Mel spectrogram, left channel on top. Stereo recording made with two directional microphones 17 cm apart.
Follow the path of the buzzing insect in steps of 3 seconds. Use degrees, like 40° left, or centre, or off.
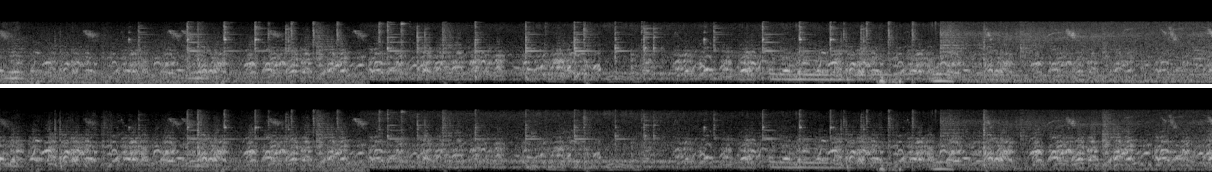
30° left, 10° right, 10° left, 30° left.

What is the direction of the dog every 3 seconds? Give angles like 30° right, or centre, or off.
20° right, 20° left, 20° left, 30° right.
